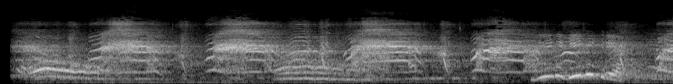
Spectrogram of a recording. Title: So cute! Cries of new born baby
